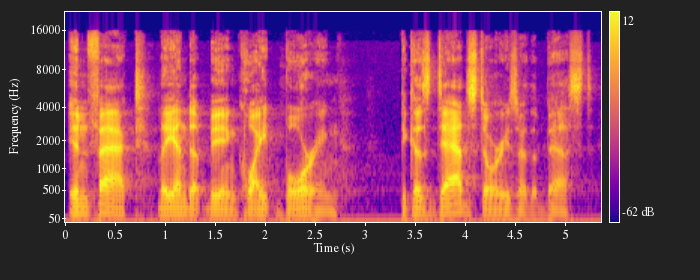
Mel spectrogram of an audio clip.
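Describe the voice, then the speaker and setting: An American man reading a darkly humorous story aloud in an expressive, measured and dramatic storytelling manner. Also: low voice. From United States. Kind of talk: expressive scripted narration of a humorous dark tale.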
